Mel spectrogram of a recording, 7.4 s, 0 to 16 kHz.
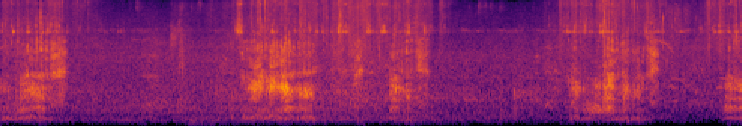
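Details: Japanese Terriers, a 4.5 kg male and a 2.5 kg female, outdoors on 8 October 2021; rough growling bursts at the start, middle and near the end, separated by quieter gaps, with a human voice also present.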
